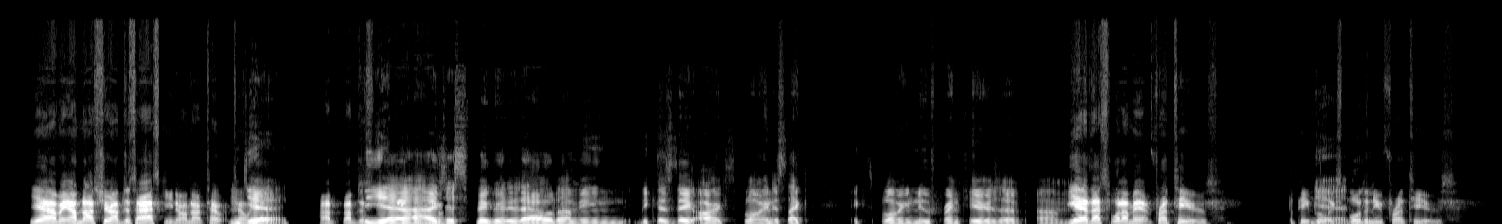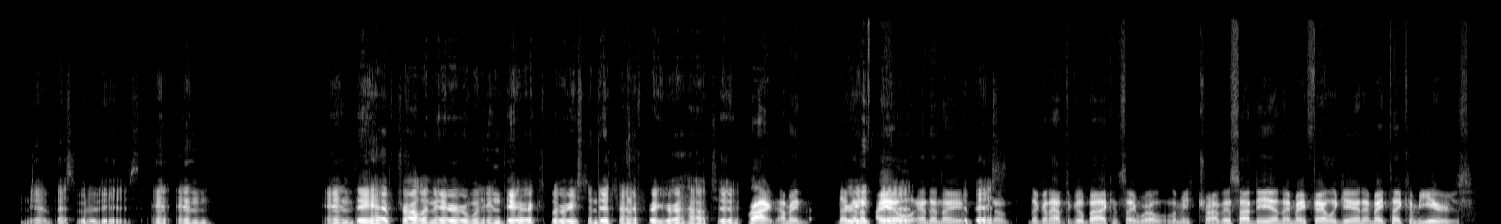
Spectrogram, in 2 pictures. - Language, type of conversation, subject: English, unstructured, What can explorers' perseverance teach us?
- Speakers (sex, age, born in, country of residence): male, 35-39, Germany, United States; male, 50-54, United States, United States
- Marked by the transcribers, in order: other background noise; tapping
